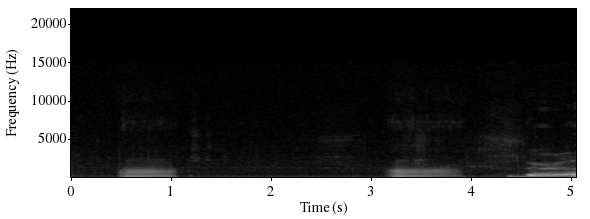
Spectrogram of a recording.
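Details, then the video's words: Sleeping Yorkshire Terrier snoring: two drawn-out, buzzy, tonal snores of about half a second each, nearly three seconds apart, with a third beginning at the end, in an otherwise quiet room. "Dogs snoring"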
